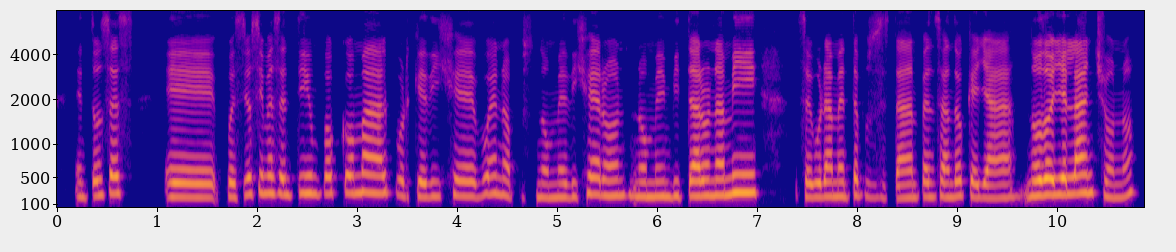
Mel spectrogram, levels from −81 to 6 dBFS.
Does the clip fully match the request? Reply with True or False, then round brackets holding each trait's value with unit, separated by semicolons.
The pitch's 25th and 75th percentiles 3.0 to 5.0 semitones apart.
True (3.3 semitones)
